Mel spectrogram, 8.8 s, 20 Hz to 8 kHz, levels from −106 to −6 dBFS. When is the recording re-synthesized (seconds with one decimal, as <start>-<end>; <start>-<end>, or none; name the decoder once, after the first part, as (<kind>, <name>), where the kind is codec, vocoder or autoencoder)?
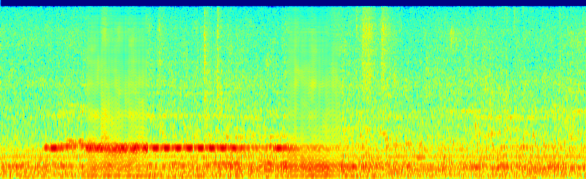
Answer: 1.3-2.2 (vocoder, Vocos); 4.3-5.1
